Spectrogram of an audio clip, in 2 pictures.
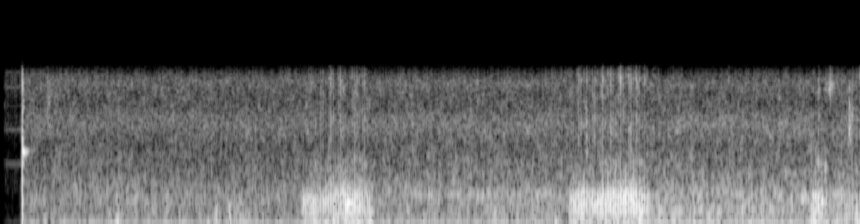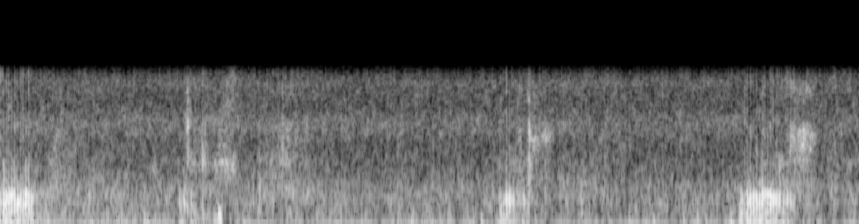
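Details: Snoring from Stargazer Lily Rose, a bulldog sleeping after overheating under the covers: soft low snores about every two to three seconds, some uneven, slightly louder than a cat purring, over quiet room noise.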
